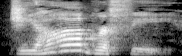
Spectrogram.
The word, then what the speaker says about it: geography: Make it louder, longer, with an obvious change in pitch. Geography. Geography. Go up in pitch.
